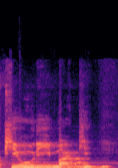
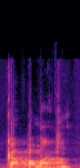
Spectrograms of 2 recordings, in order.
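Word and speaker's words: 河童巻: É a mesma razão pela qual não se fala kiimak, que seria o enrolado de pepino. O kurim é chamado de capamak.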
